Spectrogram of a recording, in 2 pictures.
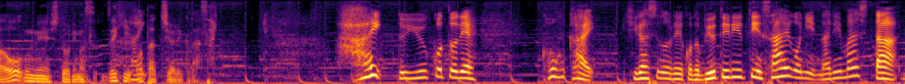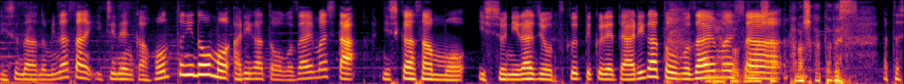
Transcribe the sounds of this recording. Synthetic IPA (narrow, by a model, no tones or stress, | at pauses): oʔɯ̟̃e̞ːɕi̥t̪e̞oɾʲimasɨ̥ze̞çiot̪at͡ɕijo̰ɾḭkɯ̟d̪asai | hait̪o̞jɯ̟ːkot̪o̞d̪e̞ | kʰõ̞ŋkai | çiɡaɕino̞ɾe̞ːko̞nobʲɨːt̪ʲiɾʲit̪ʲĩːɰ̃saiɡo̞ɲ̟inaɾʲimaɕi̥t̪aɾʲisɨnaːno̞mʲinasãɰ̃it͡ɕinẽ̞ŋkãɰ̃hõ̞nt̪o̞ɲ̟id̪o̞ːmo̞ʔaɾʲiɡat̪o̞ːɡo̞zaimaɕi̥t̪a | ɲ̟iɕi̥kaːsãmːo̞iɕːo̞ɲ̟iɾaʑio̞t͡sɨ̥kɯ̟t̪ːekɯ̟ɾe̞t̪e̞aɾʲiɡat̪o̞ːɡo̞zaimaɕi̥t̪at̪ʰanoɕi̥kat̪ːad̪esɨ̥βat̪a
